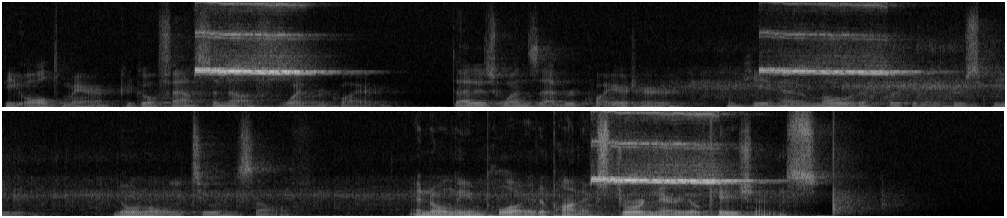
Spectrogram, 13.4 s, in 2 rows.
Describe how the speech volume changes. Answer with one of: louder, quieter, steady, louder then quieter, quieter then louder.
louder.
